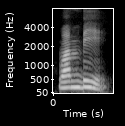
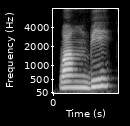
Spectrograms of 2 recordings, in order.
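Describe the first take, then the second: First: The first syllable's final consonant blends into the next. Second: The first syllable's final consonant is kept distinct. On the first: The speaker calls it wrong. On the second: The speaker calls it right.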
